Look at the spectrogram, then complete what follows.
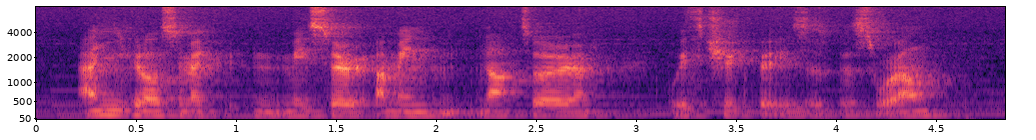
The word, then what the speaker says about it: natto: Now, natto or natto. Natto. That's how you have to pronounce it apparently.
